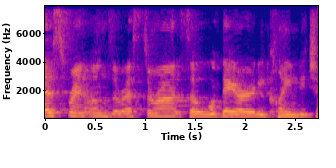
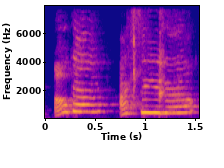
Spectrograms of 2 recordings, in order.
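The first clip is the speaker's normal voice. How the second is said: high, quick, amused reaction; playful mock approval. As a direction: pitch it way up, teasing a small daughter. Playful reaction to her daughter.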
